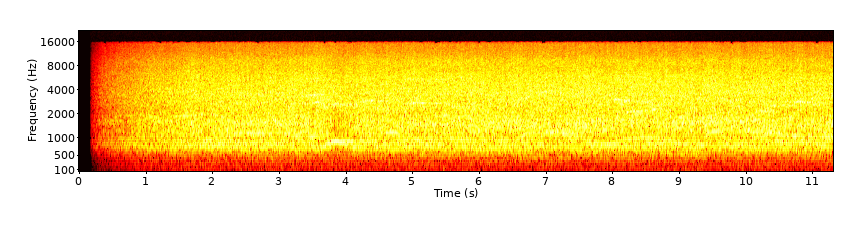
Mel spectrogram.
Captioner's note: wild applause and cheering for 17 seconds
